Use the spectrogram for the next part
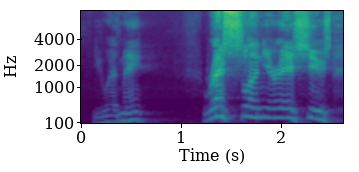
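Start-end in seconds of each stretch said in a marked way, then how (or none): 1.2-2.5 louder emphatic repeat. Acted.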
